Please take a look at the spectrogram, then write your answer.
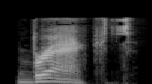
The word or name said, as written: bractless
